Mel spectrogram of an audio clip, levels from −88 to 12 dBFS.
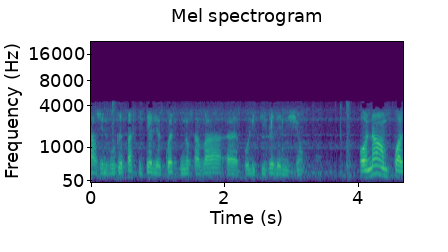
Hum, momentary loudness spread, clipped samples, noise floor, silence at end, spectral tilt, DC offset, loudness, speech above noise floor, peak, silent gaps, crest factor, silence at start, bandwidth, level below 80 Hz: none; 14 LU; under 0.1%; -45 dBFS; 0 s; -9.5 dB/octave; under 0.1%; -25 LUFS; 22 dB; -4 dBFS; none; 20 dB; 0 s; 4.7 kHz; -78 dBFS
